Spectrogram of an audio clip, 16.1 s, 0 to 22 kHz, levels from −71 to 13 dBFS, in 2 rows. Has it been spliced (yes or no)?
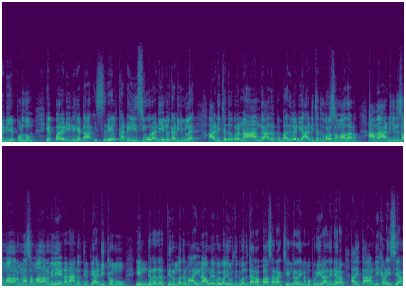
yes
